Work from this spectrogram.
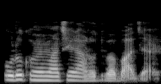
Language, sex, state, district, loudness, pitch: Bengali, female, West Bengal, Kolkata, -19 LUFS, 185 Hz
